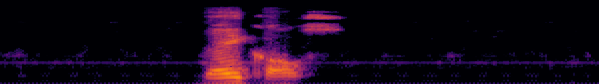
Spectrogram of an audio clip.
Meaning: 1. shop, store (a commercial enterprise; its specific location, where goods are sold) 2. commercial or financial activity, transaction
- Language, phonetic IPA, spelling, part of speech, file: Latvian, [ˈvɛ̄īkals], veikals, noun, Lv-veikals.ogg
